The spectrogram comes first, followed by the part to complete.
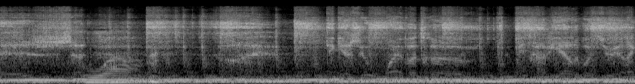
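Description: Archived radio weather segment playing back: music with steady sustained low notes and a voice over it.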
